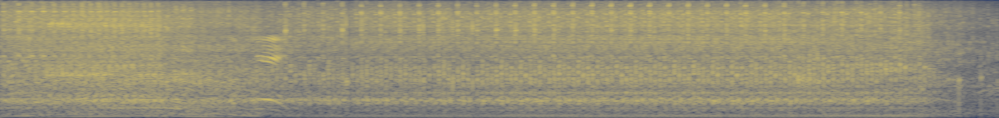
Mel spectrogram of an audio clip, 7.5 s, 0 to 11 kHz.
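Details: 2009 Toyota Hilux diesel at idle before repair. A sharp, fairly regular knock about three to four times a second over the clatter comes from a stuck, faulty injector, later fixed with new nozzle tips.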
